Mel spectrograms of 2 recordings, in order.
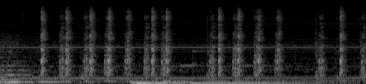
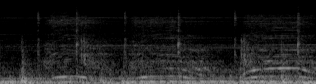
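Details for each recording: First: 2007 Liberty XL-2 aircraft with FADEC, parked neglected for years with bird droppings on starter connections: fast dry clicking about four a second, engine never turns over; owner suspects starter solenoid, connections then cleaned. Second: Electric fuel pump switched on in a 2007 Liberty XL-2 light aircraft, parked neglected for years, battery at 12.3 volts. Steady low hum with a soft rising-and-falling whine and light ticks, even and unbroken; normal fuel pump priming.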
